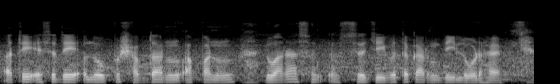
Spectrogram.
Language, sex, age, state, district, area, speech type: Punjabi, male, 18-30, Punjab, Bathinda, rural, spontaneous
